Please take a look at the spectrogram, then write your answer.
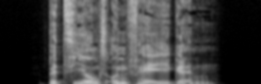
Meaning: inflection of beziehungsunfähig: 1. strong genitive masculine/neuter singular 2. weak/mixed genitive/dative all-gender singular 3. strong/weak/mixed accusative masculine singular
- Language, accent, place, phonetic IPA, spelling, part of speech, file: German, Germany, Berlin, [bəˈt͡siːʊŋsˌʔʊnfɛːɪɡn̩], beziehungsunfähigen, adjective, De-beziehungsunfähigen.ogg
